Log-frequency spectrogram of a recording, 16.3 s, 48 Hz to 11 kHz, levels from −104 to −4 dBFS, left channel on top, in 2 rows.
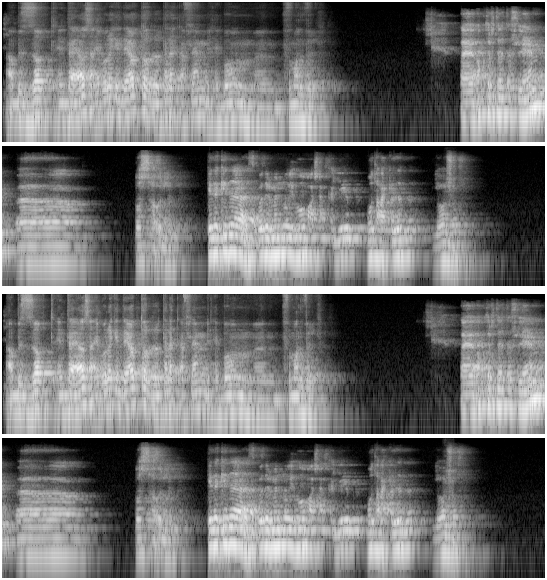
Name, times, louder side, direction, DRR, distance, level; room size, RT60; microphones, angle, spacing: voice 1, 0.1-4.8 14.7-14.9, right 2 dB, 75° right, 5 dB, 3.5 m, -22 dB
voice 2, 6.4-9.3 10.1-10.7 11.2-14.2 14.6-14.9, equal, 25° left, -1 dB, 4.9 m, -21 dB
28.5 x 15.0 x 7.1 m, 0.73 s
head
